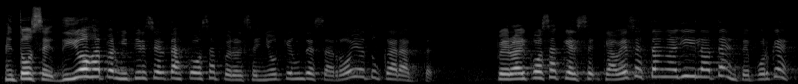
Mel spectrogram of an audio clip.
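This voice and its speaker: Panamanian woman pastor, middle-aged, high voice, emphatic sermon delivery. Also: expressive, brisk. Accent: Panamanian Spanish. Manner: preaching with rising emphatic bursts, addressing listeners as brothers.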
